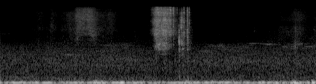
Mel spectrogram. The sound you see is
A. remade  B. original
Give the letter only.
A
